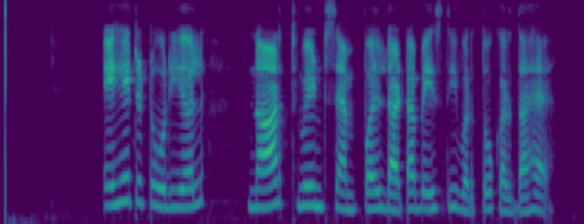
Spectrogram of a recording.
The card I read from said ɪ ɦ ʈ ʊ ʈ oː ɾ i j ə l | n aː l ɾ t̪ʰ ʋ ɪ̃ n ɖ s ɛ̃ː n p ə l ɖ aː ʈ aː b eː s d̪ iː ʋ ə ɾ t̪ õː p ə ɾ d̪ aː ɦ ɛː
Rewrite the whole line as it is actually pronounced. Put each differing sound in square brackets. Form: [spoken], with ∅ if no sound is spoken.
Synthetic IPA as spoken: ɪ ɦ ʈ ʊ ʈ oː ɾ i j ə l | n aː [∅] ɾ t̪ʰ ʋ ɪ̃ [ɳ] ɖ s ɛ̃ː [m] p ə l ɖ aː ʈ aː b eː s d̪ iː ʋ ə ɾ t̪ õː [k] ə ɾ d̪ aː ɦ ɛː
